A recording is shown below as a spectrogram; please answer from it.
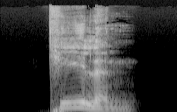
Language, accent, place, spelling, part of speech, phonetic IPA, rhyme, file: German, Germany, Berlin, Kehlen, proper noun / noun, [ˈkeːlən], -eːlən, De-Kehlen.ogg
- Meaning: plural of Kehle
